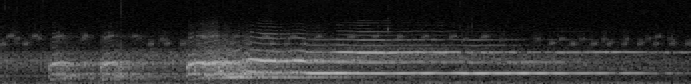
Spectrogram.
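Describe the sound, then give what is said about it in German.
A dog howls in long, mournful wails: a short rising cry, then a loud sustained howl that holds its pitch for several seconds, with faint rhythmic chirping behind it. “Heulen eines Hundes.”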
